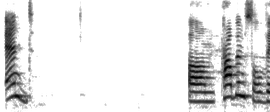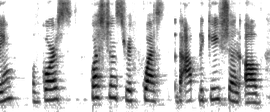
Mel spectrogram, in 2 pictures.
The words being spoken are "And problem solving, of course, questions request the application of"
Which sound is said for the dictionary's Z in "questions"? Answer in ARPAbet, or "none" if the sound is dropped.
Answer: S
